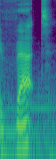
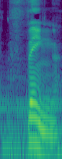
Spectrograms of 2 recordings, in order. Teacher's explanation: One th is voiced and the other isn't some English dialects and a lot of other languages use the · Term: th sounds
